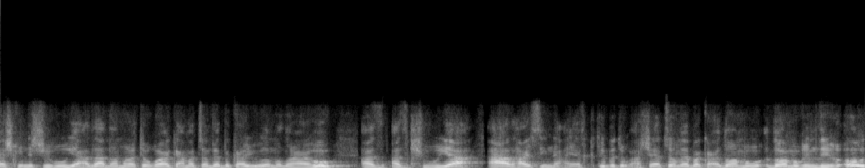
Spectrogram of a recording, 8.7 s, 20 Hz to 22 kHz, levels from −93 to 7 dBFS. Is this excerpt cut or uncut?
cut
